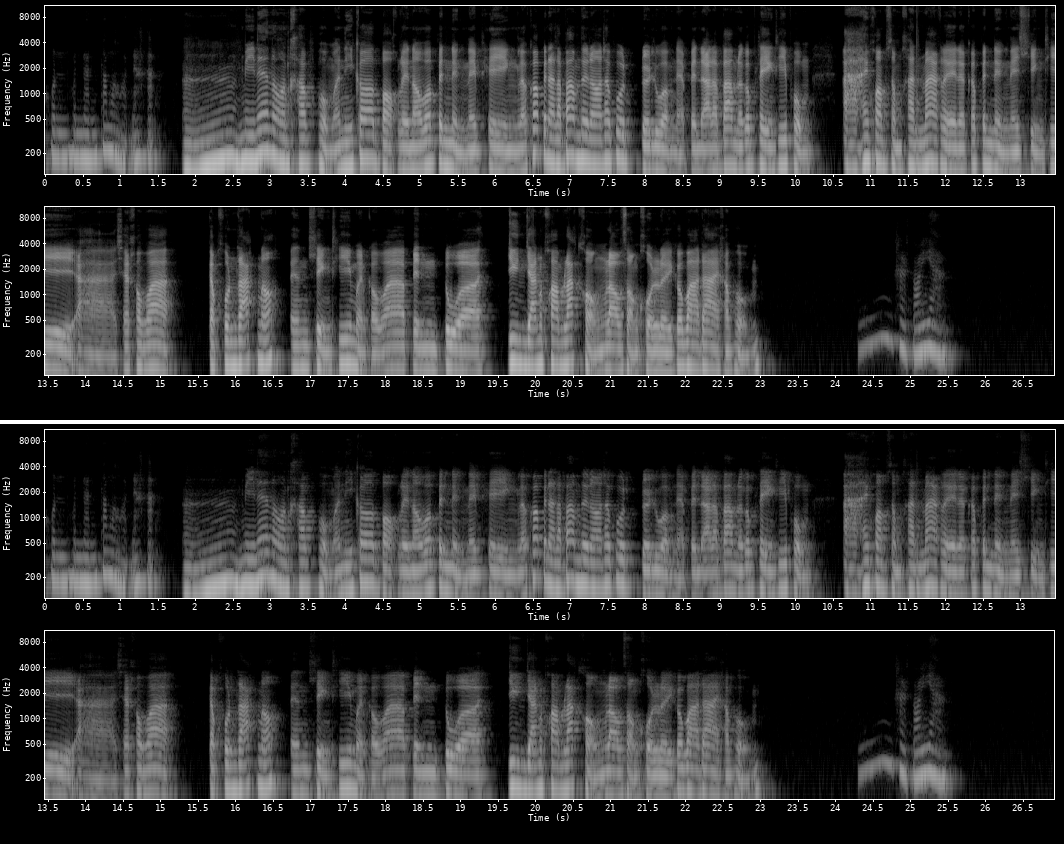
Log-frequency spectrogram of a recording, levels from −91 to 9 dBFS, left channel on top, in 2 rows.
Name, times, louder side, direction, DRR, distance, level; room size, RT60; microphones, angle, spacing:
voice 1, 0.0-1.4 24.3-25.5, equal, 5° left, 1.1 m, -37 dB
voice 2, 1.8-10.2 10.6-15.1 15.7-19.4 19.6-23.0, left 5 dB, 80° left, 0.6 m, -31 dB
14.5 x 13.5 x 2.5 m
head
